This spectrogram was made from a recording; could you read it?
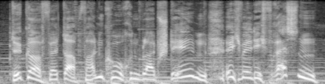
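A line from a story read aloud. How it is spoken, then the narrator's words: Horse calling out. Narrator (German): kam ein Pferd herbeigesprungen und rief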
